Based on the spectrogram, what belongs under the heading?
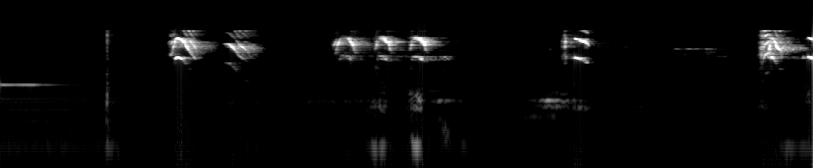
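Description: Bird chirps: short, high calls in a few groups, two about a second in, a quick run of three or four near the middle, and more near the end.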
